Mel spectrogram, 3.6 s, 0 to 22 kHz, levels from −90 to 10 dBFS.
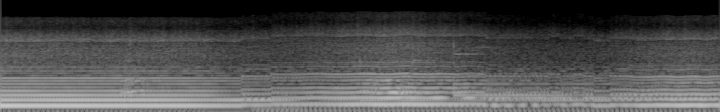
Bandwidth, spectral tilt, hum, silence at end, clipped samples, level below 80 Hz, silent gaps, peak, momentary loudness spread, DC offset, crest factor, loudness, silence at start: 9 kHz; -7.5 dB/octave; none; 0 s; under 0.1%; -44 dBFS; none; -6 dBFS; 11 LU; 0.5%; 12 dB; -21 LUFS; 0 s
